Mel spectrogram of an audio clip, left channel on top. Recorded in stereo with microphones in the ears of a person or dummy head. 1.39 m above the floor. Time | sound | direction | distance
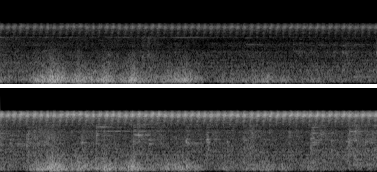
0.0 | an insect | 55° right (ahead or behind) | ?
